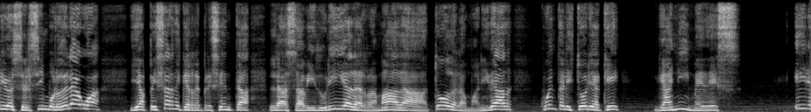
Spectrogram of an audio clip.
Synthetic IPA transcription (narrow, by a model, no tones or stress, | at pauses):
ɾjoese̞lsimbo̞lo̞ðelaɣwa | iape̞saɾðe̞k̬ere̞pɾese̞nt̪alasaβiðuɾiaðeramað̞aːt̪o̞ðalaumaniðað | kwe̞nt̪alaist̪o̞ɾjake | ɣanimeðes | eɾ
